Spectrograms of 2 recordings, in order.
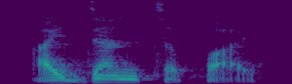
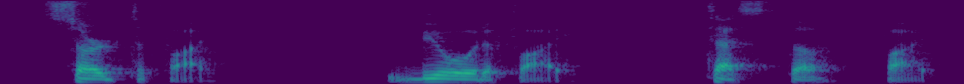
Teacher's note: en palabras que terminan en tify, esa I latina se puede pronunciar como una schwa, al menos en Estados Unidos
